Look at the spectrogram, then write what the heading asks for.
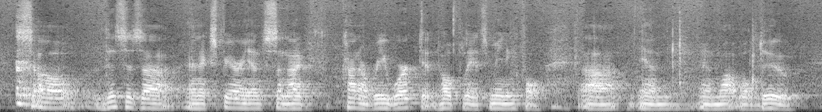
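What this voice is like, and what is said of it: Voice sounds a little off. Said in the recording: “As you can tell, my voice is a little off.”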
